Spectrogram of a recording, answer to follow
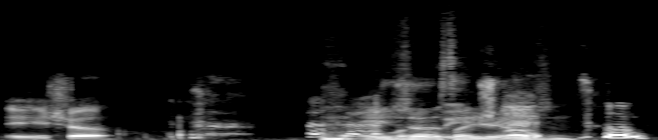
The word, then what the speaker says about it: Isaiah: It's pronounced Asia.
